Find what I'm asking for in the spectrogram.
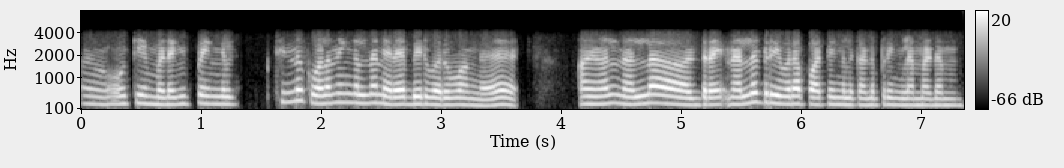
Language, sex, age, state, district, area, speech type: Tamil, female, 30-45, Tamil Nadu, Pudukkottai, rural, conversation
